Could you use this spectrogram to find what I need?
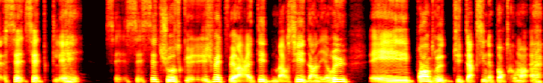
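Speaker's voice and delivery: low, soft, placating voice; calm an upset sweetheart gently, keeping it low; hushed coaxing reassurance; soothing reassurance. Acted. Reassures lover, offers car keys.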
